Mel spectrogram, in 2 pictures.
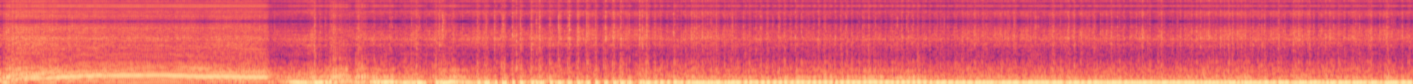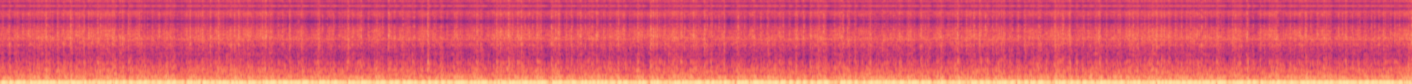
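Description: Dragster engine revving up and back down once, then idling loud and steady as the car waits near the starting line; the onboard microphone is overloaded.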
